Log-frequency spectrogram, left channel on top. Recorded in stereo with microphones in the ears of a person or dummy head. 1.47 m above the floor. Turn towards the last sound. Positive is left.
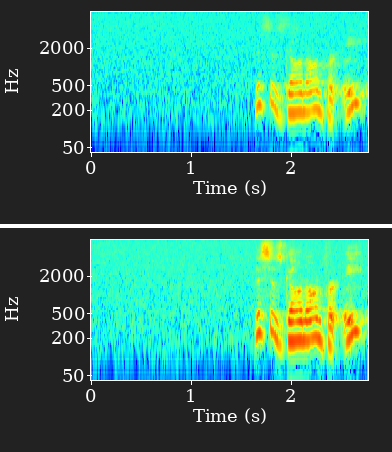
turn(degrees=-85)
